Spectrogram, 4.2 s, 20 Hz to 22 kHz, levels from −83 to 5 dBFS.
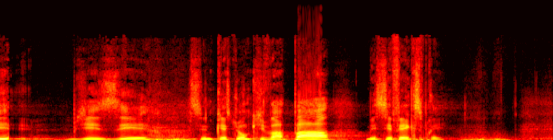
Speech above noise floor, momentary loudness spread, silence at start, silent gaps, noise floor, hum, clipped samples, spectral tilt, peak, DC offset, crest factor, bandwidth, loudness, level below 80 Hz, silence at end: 21 dB; 23 LU; 0 s; none; -37 dBFS; none; 0.2%; -5.5 dB/octave; 0 dBFS; under 0.1%; 18 dB; 17 kHz; -16 LUFS; -36 dBFS; 0.3 s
